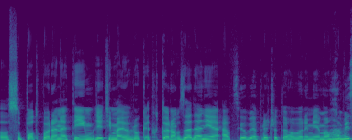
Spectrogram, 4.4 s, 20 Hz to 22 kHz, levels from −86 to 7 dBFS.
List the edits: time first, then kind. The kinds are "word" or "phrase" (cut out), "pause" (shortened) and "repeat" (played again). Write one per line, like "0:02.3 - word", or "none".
0:01.2 - word
0:01.9 - word
0:02.2 - word
0:02.9 - word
